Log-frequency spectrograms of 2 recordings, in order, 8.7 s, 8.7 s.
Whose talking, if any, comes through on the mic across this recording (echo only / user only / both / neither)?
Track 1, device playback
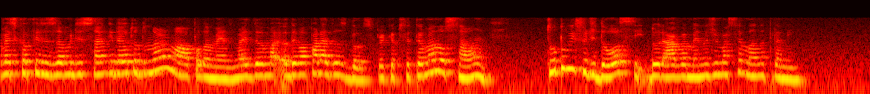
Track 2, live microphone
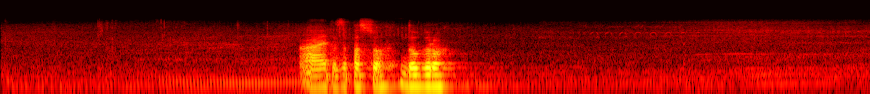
user only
